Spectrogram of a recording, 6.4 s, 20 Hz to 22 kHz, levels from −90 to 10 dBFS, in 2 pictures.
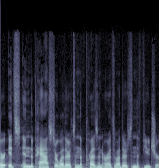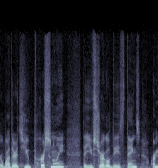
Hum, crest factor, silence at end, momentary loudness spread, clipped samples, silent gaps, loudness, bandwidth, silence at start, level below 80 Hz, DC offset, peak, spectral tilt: none; 16 dB; 0 s; 7 LU; under 0.1%; none; -18 LUFS; 17.5 kHz; 0 s; -46 dBFS; under 0.1%; -2 dBFS; -6.5 dB/octave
